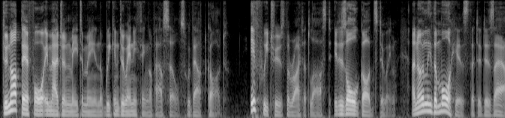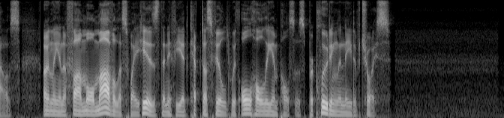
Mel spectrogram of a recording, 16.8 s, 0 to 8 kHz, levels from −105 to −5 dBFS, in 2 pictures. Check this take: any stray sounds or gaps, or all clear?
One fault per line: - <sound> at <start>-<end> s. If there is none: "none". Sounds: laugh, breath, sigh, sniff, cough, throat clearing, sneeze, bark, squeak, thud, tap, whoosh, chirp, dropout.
none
